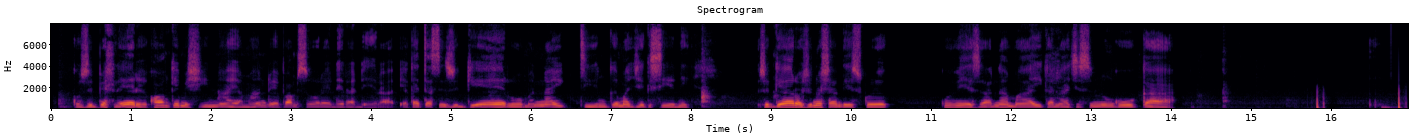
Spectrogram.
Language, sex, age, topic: Ndau, male, 18-24, health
